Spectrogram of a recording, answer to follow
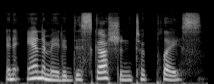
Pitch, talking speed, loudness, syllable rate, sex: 230 Hz, 140 wpm, -18 LUFS, 5.8 syllables/s, female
